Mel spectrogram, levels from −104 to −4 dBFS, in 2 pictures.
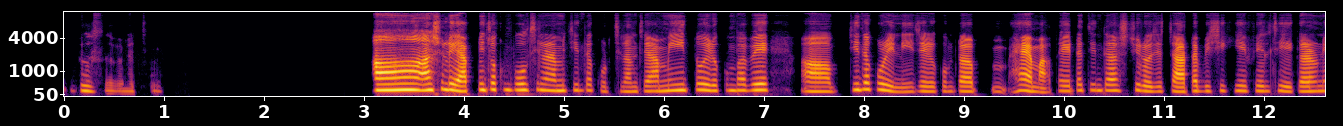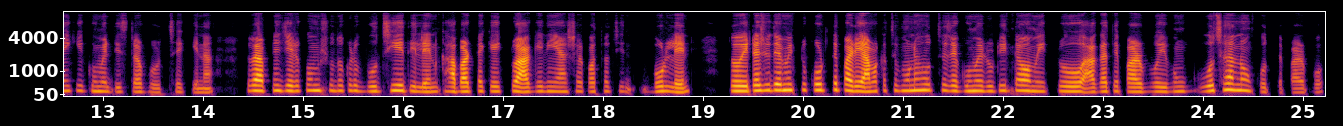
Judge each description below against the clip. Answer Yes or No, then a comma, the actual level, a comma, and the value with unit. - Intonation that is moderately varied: Yes, average, 3.3 semitones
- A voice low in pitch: No, high, 205 Hz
